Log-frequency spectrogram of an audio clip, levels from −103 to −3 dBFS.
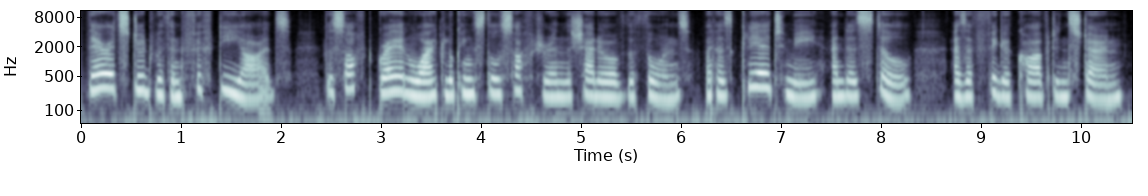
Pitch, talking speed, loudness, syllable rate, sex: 210 Hz, 185 wpm, -20 LUFS, 4.8 syllables/s, female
